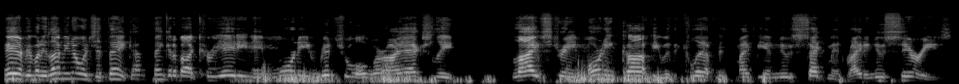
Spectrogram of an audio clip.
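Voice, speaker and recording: With heavy background noise behind him, a man in his sixties talks a little fast in a high voice with lively intonation. His casual live-stream monologue from outdoors on an island is rambling, motivational, and full of restarts, captured on a phone or camera.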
